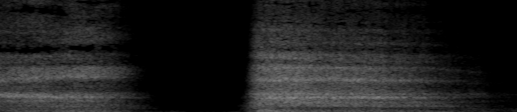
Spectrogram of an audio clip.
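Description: Deep cleansing breaths taken during a guided visualization exercise: two long, airy, breathy rushes of air with a brief silent pause between them, the second slightly longer and fading gradually.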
